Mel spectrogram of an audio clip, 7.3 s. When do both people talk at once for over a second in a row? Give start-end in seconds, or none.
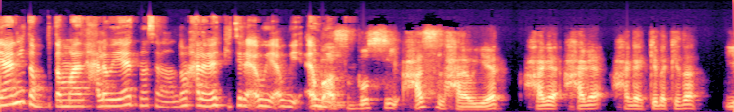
none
